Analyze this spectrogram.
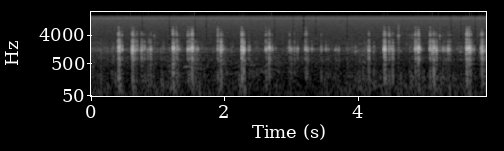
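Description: A run of irregular sharp clicks and crunches, about two or three a second.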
